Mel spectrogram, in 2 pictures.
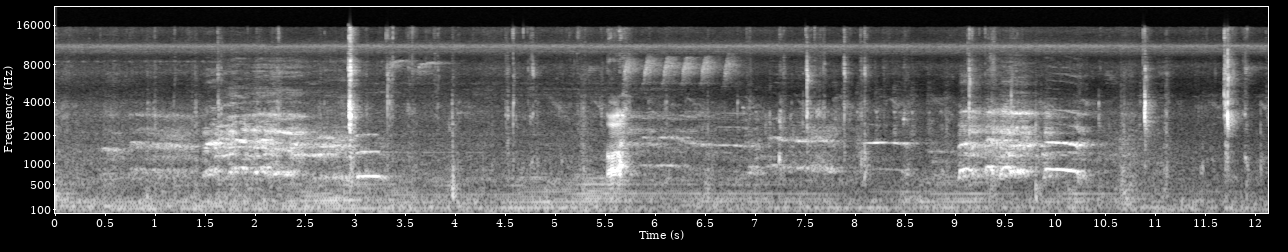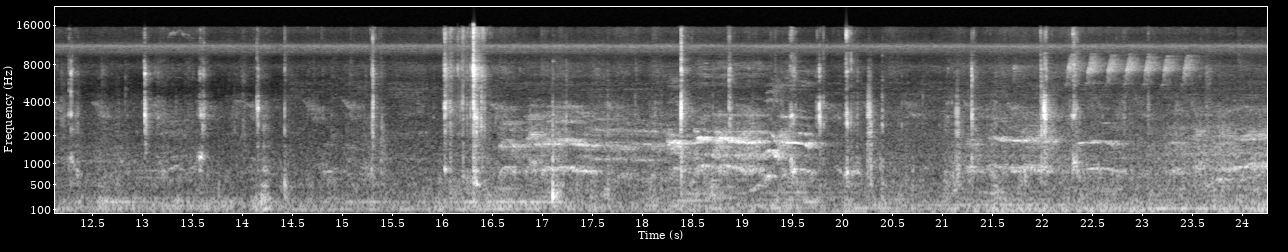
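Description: A rooster crowing several times, each crow about two seconds long and several seconds apart. Between and over the crows come sharp crunches and mouth clicks from biting and chewing raw green mango.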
